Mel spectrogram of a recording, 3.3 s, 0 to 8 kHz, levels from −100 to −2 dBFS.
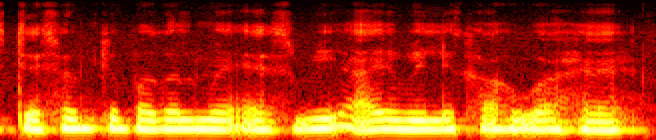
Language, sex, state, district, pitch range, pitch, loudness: Hindi, male, Jharkhand, Deoghar, 150-160 Hz, 155 Hz, -12 LUFS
